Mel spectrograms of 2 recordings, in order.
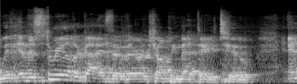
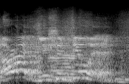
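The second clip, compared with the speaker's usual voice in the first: higher-pitched imitated friend; exasperated agreement; 9 semitones higher than usual. Friend now telling him to jump, exasperated. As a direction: relent with raised, emphatic pitch.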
